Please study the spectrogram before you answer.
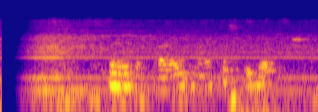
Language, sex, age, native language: Icelandic, female, 40-49, Icelandic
